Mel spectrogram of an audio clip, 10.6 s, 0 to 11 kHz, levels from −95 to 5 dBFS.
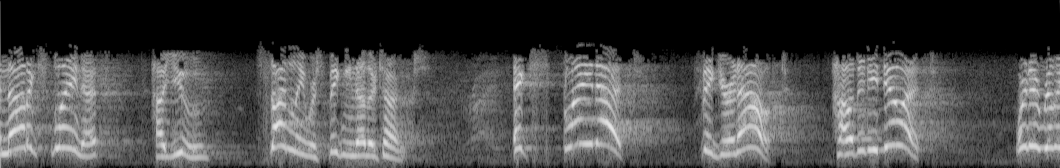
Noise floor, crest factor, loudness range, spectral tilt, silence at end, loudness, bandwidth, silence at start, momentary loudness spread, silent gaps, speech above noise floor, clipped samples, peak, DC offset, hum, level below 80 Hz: -52 dBFS; 16 dB; 2 LU; -8.5 dB/octave; 0 s; -14 LUFS; 4.6 kHz; 0 s; 14 LU; none; 38 dB; under 0.1%; 0 dBFS; under 0.1%; none; -68 dBFS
